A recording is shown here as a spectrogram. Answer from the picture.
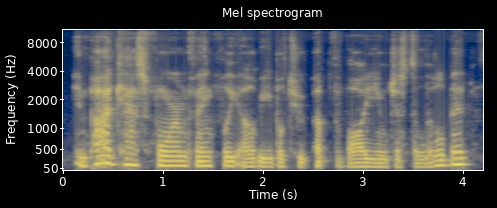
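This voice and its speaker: The voice is somewhat breathy, with ordinary pitch variation at a moderate pace. The sound is dry and close, with no echo. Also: man. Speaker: film critic and podcast host. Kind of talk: live-stream reaction chat. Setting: home live stream, early morning. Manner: speaking quieter than usual. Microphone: live stream audio quieter than usual.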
